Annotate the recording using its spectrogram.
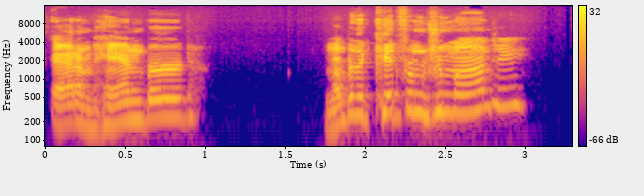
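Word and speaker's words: Hann-Byrd: I believe his last name is pronounced Hanbird. It's Adam Hanbird.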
